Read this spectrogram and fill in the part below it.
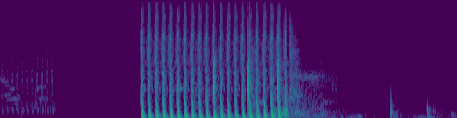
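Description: Automatic gunfire in the Roblox game Deadline: a short burst, a pause, then a long loud rapid stream of shots, followed by a few scattered single shots near the end.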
